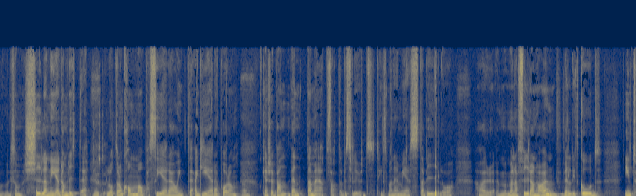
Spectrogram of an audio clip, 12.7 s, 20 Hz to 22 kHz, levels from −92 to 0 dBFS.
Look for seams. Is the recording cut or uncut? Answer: uncut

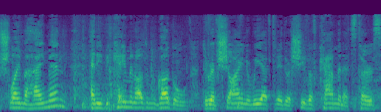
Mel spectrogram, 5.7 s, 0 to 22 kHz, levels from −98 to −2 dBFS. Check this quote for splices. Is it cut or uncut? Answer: uncut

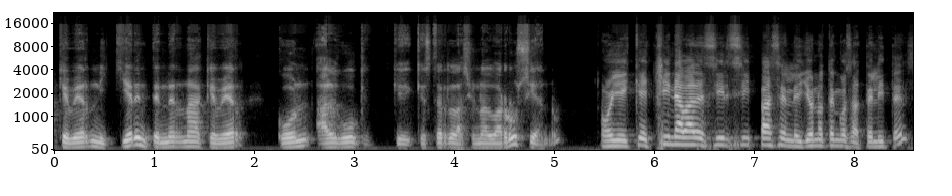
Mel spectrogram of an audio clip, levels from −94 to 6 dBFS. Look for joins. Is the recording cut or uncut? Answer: uncut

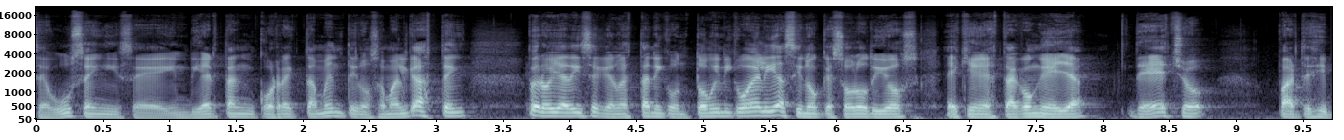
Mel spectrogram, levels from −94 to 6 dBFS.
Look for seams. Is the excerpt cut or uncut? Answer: cut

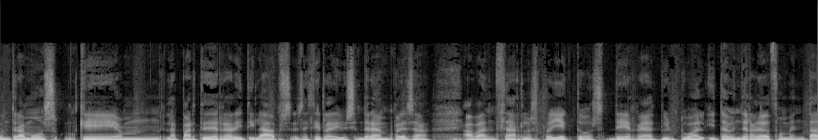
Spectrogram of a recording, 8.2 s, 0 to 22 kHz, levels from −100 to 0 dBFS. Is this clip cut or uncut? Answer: cut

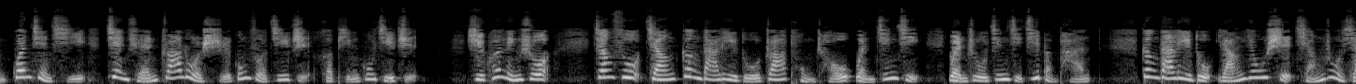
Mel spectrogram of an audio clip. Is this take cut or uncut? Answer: cut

